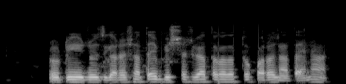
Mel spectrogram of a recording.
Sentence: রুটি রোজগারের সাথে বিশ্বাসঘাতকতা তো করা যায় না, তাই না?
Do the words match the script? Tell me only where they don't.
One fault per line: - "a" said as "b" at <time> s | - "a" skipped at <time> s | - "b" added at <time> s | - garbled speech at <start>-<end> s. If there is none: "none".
- "যায়" skipped at 2.7 s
